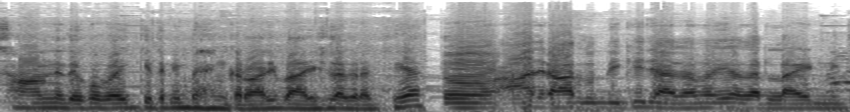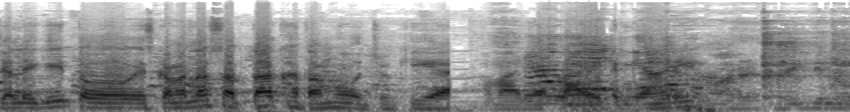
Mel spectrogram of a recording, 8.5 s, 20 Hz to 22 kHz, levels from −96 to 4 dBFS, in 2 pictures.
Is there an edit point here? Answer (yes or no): yes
